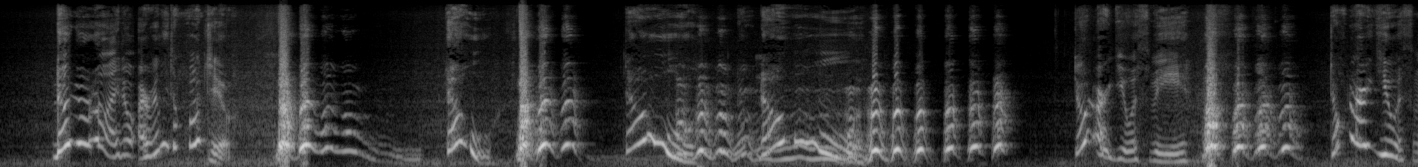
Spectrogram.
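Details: Indoor husky, a female nearly one year old, talking back in a heated argument: long runs of yodelling, warbling woo-woo sounds that bend up and down, broken by short pauses, with the owner's voice cutting in.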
